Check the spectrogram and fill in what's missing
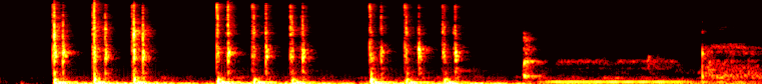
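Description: Typing on a mechanical keyboard fitted with double O-ring dampeners gives close, crisp clicks in three quick bursts of about three keystrokes each, followed by a brief hum and a rustle, with no one speaking.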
